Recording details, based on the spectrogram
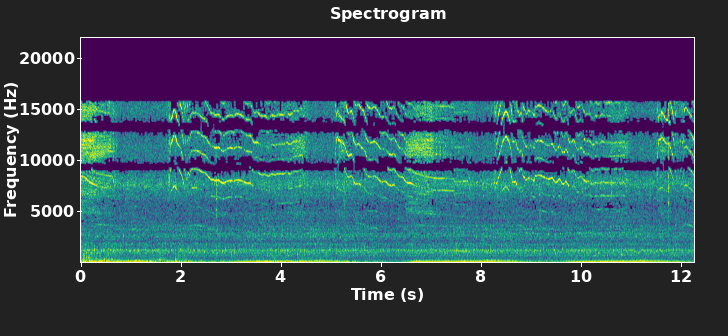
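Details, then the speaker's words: Jeep on a test drive in a dirt lot, turning to recheck a second Teraflex Alpine IR track bar that had been clicking and clunking. Engine rumble only, with no front-end clicks or clunks heard this time. "okay no clinky clunks damn it"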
